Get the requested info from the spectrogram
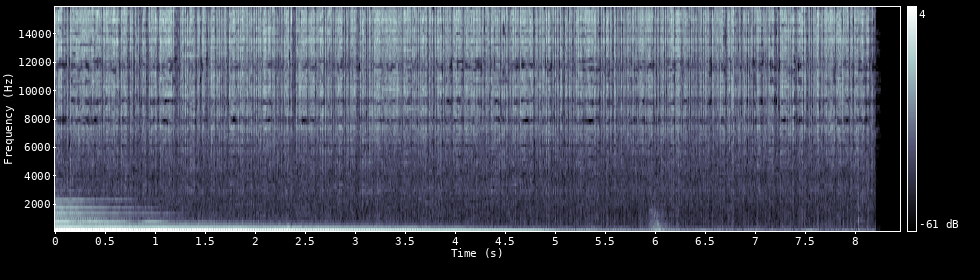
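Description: Final chord strummed on an acoustic guitar, ringing out and slowly fading away as the song ends.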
